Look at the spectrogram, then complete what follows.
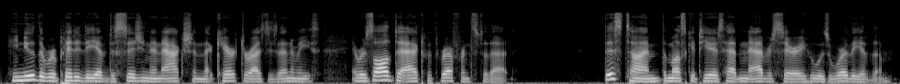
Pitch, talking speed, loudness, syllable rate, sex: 145 Hz, 215 wpm, -19 LUFS, 7.1 syllables/s, male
